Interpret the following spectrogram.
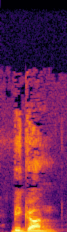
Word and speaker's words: begun: it go back practice try the different ways of saying it begin began begun because a are very similar it depends where your what your first language is but make sure you get the differences because a began begun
